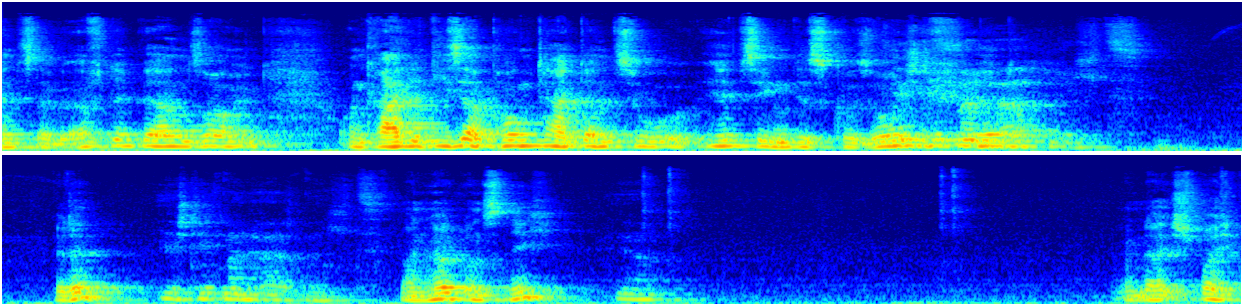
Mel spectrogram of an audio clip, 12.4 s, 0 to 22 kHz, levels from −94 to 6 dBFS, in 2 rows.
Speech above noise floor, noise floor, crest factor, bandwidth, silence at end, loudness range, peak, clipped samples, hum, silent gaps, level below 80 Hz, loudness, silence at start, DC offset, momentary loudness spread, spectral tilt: 30 dB; -57 dBFS; 20 dB; 14.5 kHz; 0 s; 11 LU; -8 dBFS; under 0.1%; none; none; -56 dBFS; -27 LUFS; 0 s; under 0.1%; 20 LU; -7.5 dB/octave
